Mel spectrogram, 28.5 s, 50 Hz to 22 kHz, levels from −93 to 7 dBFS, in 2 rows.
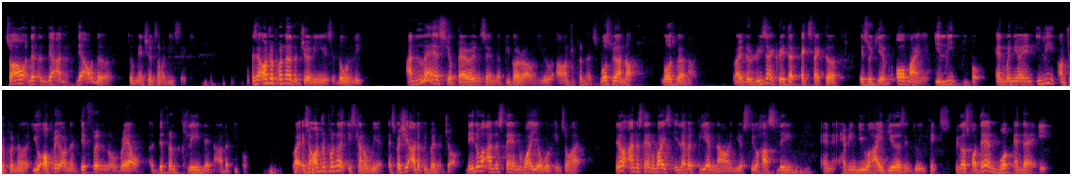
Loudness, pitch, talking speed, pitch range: -28 LUFS, 130 Hz, 245 wpm, 115-150 Hz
